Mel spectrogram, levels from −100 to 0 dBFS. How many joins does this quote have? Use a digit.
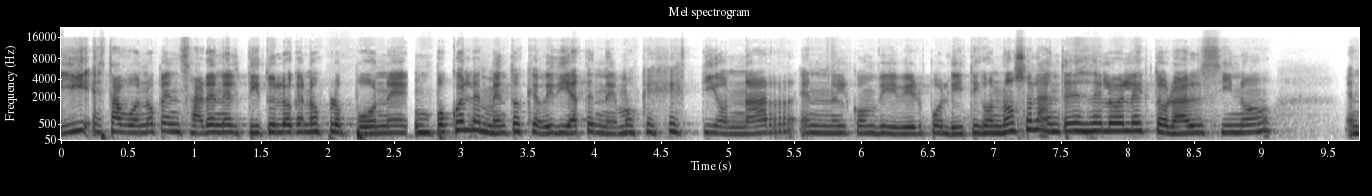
1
